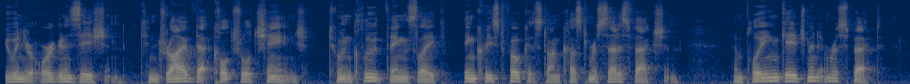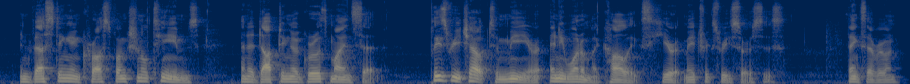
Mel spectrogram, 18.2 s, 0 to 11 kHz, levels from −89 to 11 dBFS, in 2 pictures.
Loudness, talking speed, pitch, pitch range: -36 LUFS, 160 wpm, 105 Hz, 90-110 Hz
